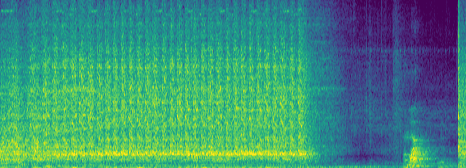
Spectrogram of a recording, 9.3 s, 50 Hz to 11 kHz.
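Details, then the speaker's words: 454 big-block V8 in the Jap-Rod fired for the first time on temporary fuel and ignition systems: loud, open rumble with a fast steady beat for six seconds, then a clean shut-off; runs healthy. "so let's fire it up huh you ready need a crank up or damn that was loud I wasn't ready for"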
